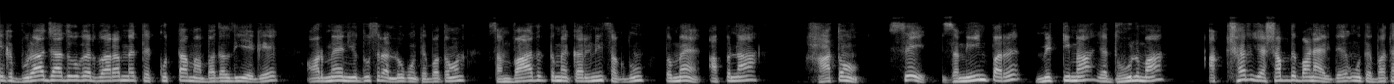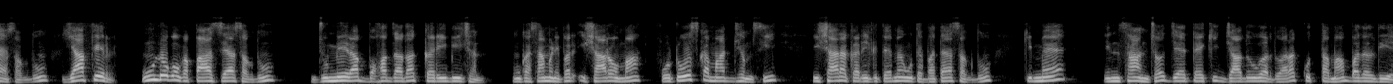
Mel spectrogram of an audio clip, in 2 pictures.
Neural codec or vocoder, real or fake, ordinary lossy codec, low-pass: codec, 16 kHz, 6 kbps, DAC; fake; Opus, 16 kbps; 7.2 kHz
